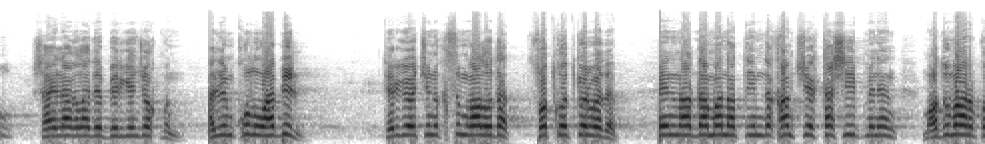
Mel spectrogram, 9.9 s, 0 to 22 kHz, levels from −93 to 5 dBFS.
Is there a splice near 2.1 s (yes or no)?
yes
